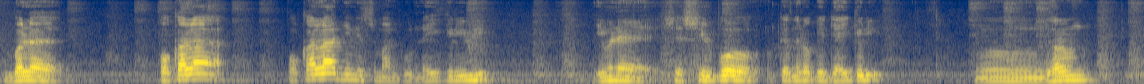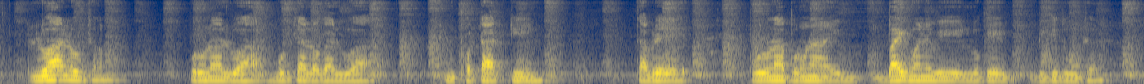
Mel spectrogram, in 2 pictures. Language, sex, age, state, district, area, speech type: Odia, male, 60+, Odisha, Balangir, urban, spontaneous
